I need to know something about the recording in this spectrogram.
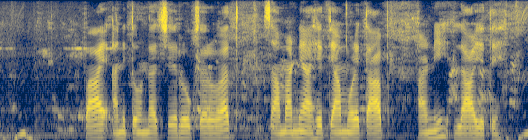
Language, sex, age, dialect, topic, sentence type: Marathi, male, 18-24, Northern Konkan, agriculture, statement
